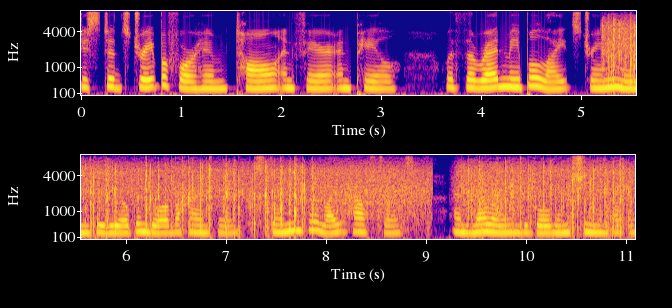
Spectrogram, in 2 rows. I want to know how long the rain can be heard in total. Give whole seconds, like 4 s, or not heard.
6 s.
